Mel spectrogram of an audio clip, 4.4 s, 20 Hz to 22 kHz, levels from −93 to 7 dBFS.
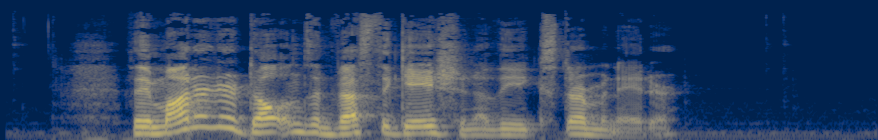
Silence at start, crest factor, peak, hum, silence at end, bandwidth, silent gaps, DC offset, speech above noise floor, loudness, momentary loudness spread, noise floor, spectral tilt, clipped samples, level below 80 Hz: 0.45 s; 20 dB; -2 dBFS; none; 1.05 s; 16 kHz; none; under 0.1%; 46 dB; -20 LUFS; 15 LU; -66 dBFS; -4.5 dB/octave; under 0.1%; -58 dBFS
